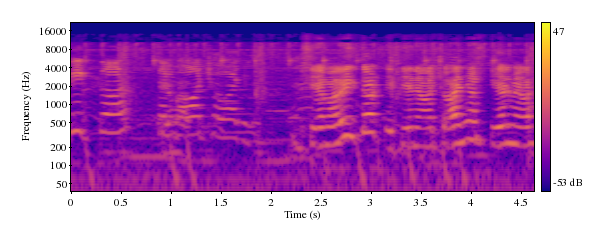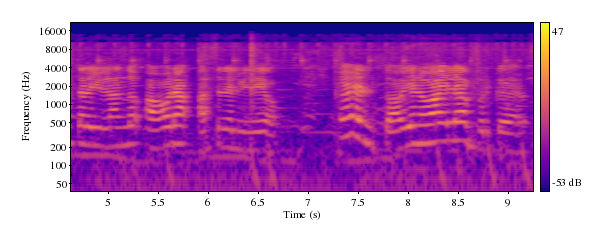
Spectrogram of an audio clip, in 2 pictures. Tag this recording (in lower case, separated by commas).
music, speech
